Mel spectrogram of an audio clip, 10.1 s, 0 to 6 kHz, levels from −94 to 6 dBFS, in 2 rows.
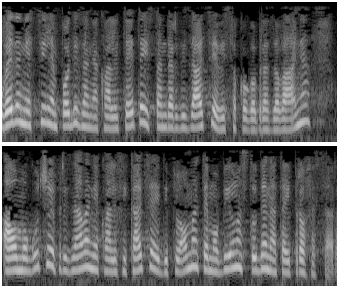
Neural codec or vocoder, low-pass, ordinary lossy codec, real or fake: none; 5.4 kHz; none; real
